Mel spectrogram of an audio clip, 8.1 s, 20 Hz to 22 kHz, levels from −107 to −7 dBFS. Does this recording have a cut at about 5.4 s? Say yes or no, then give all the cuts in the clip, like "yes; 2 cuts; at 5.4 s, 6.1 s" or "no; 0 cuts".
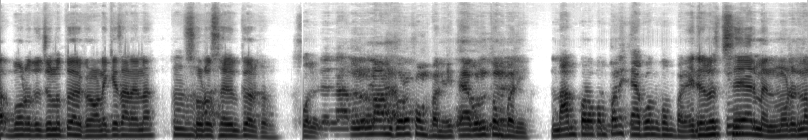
no; 1 cut; at 2.9 s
